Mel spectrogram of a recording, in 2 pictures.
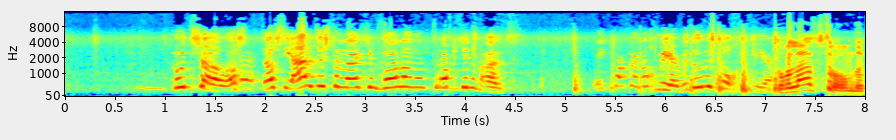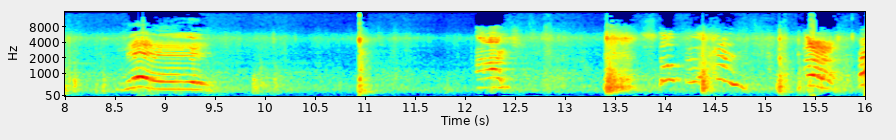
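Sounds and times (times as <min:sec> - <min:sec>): children calling out: 0:13.7 - 0:16.0.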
